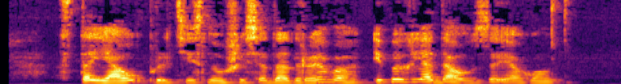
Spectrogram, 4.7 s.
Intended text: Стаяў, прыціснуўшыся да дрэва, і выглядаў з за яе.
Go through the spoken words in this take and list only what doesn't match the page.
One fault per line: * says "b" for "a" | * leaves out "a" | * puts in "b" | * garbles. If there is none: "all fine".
* says "яго" for "яе"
